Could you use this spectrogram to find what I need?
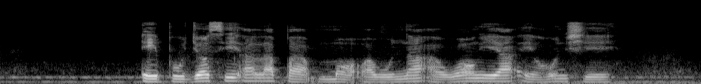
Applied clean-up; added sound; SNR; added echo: none; Engine; 18 dB; none.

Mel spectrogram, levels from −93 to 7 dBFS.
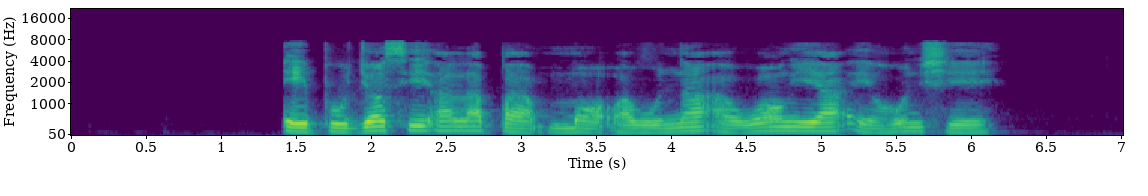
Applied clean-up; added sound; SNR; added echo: neural mask model DeepFilterNet 3.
